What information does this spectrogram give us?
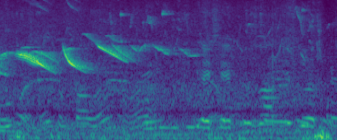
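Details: Excited male green-winged saltators at Chácara Real react to a free-flying female: three clear, strong whistled notes sliding downward in quick succession, then fainter trailing phrases, with a man talking quietly underneath.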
